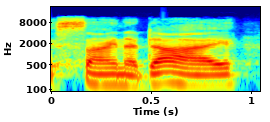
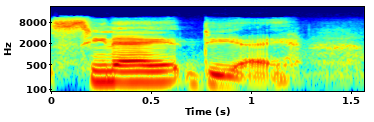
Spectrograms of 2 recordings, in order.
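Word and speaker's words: sine die: session in Annapolis, and they say sign a die, that they're wrong. That's not how it's pronounced. It's pronounced CA DA. Uh, literally ca means without, da means day. Um, it's it's pretty similar actually to um to to carp. Get it right. It it's ca da, not sign a die.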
